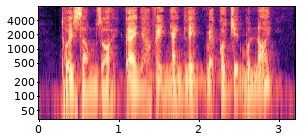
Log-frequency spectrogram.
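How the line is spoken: Grandmother, dark, frightened. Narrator (Vietnamese): mặt của ngoại tôi liền sầm xuống rồi sợ hãi nói

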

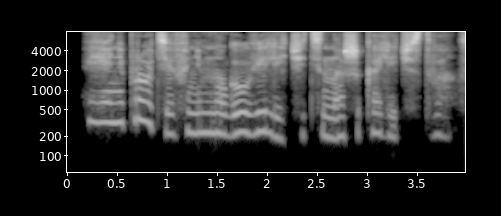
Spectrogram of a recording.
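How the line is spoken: Sleepy, smiling. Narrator (Russian): сонно улыбнулась Маргарет

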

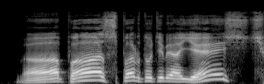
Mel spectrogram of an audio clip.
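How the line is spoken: Sudden menacing roar. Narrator (Russian): вдруг грозно взревел доктор

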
